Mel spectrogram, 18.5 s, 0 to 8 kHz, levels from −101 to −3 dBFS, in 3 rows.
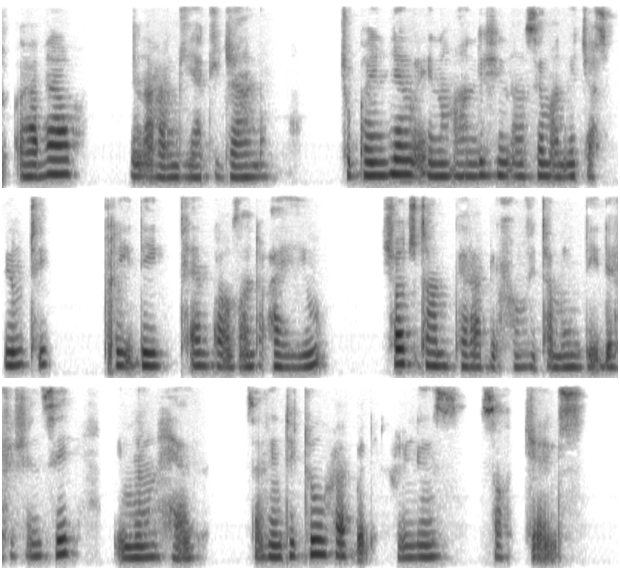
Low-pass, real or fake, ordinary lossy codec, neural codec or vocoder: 7.2 kHz; fake; MP3, 64 kbps; autoencoder, 22.05 kHz, a latent of 192 numbers a frame, VITS, trained on one speaker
